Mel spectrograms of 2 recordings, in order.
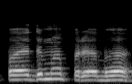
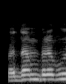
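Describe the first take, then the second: First: It is said as padma prabh, with no final u. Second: It is said as padam prabhu, with a final u. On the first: The speaker calls it right. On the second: The speaker calls it wrong. "पदम प्रभु नहीं"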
